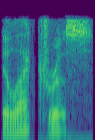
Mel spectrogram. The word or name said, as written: electress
